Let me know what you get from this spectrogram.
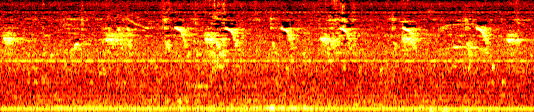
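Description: Birds chirping: a run of short high calls, many sweeping downward in pitch, about two a second, over a low steady hum.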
